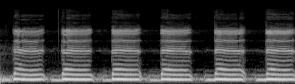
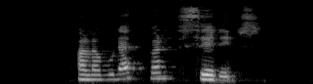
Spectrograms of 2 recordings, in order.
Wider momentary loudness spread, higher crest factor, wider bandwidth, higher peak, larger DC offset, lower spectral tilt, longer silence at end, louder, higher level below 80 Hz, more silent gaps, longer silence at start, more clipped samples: second, 2 LU vs 19 LU; second, 12 dB vs 20 dB; second, 11.5 kHz vs 16 kHz; first, -2 dBFS vs -8 dBFS; neither; first, -6 dB/octave vs -4 dB/octave; second, 0 s vs 0.55 s; first, -15 LUFS vs -26 LUFS; about the same, -78 dBFS vs -74 dBFS; neither; second, 0 s vs 0.8 s; neither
